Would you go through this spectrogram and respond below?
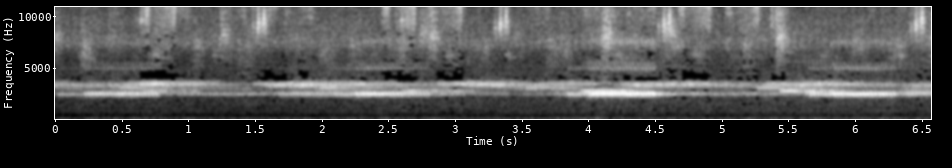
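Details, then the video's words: Spring night cricket chorus around a cottage, a continuous high ringing trill that wavers between two close pitches, punctuated by sharp very high chirps in short groups, about four per second at peaks, quiet otherwise. "Cricket Sounds"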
